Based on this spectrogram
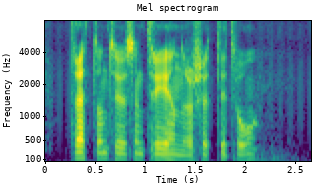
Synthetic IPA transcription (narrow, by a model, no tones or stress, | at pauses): t̪ʰɾɛt̪ːɔnt̪ʰʉ̟ːsənt̪ʰɾeːhɵnd̪ɾaɔɧɵt̪ːɪt̪ʰv̥oː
